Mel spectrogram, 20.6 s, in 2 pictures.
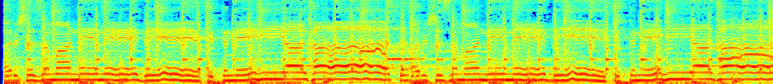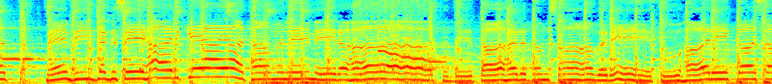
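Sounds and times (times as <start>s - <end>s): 
Hindu devotional bhajan song: 0.0s - 20.5s.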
